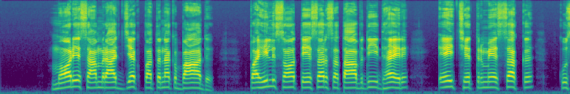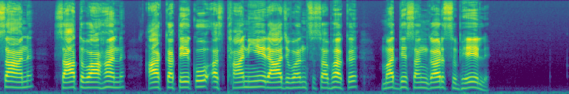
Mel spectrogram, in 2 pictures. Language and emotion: Maithili, neutral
